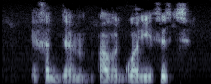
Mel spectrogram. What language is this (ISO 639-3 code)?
kab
